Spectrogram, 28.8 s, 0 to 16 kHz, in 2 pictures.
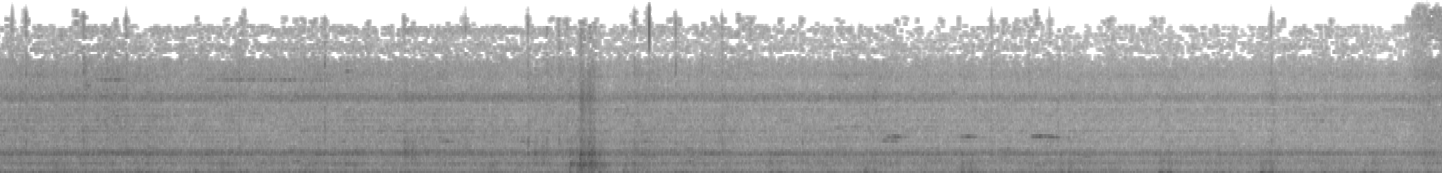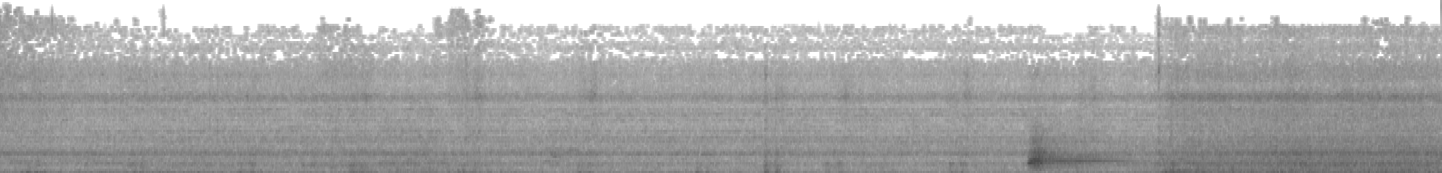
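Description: Steady rumble of a commuter electric train heard from inside the carriage as it runs along at speed. About 25 s in there is a short horn toot, and from about 26 s the running noise gets louder as the train enters a tunnel.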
